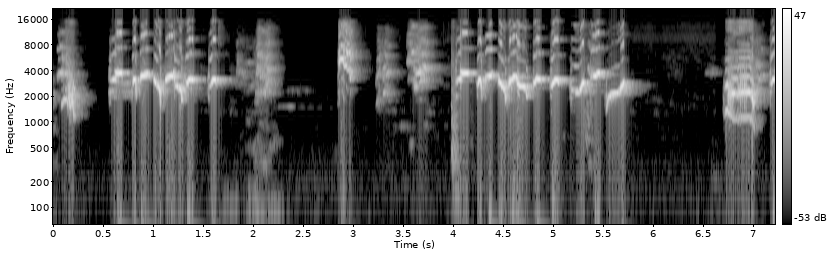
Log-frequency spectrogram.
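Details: Oriental magpie-robin, locally kacer, giving 'nembak kenari' canary-like song used as singing therapy for daily and contest birds. Choppy bursts of quick high slurred notes alternate with short silent gaps.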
